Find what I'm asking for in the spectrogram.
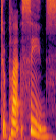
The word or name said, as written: to plant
